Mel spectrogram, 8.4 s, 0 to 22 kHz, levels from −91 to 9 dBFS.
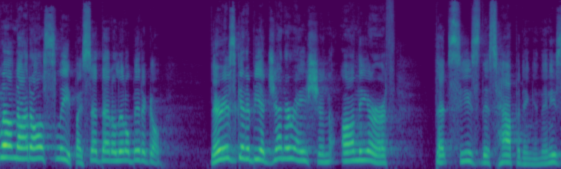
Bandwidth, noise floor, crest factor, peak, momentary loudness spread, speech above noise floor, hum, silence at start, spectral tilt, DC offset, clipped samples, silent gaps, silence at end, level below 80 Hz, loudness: over 20 kHz; -69 dBFS; 20 dB; -6 dBFS; 12 LU; 42 dB; none; 0 s; -4 dB/octave; under 0.1%; under 0.1%; none; 0 s; -74 dBFS; -27 LUFS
